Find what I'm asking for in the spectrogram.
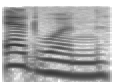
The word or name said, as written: Eadwine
